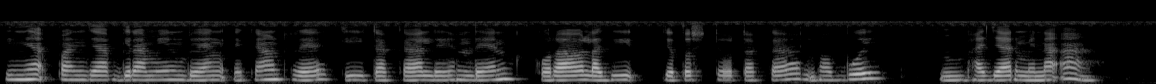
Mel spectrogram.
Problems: none marked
